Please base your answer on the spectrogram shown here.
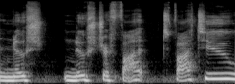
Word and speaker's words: Nosferatu: Remember that Nosferatu, or I don't know, it was the vampire.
